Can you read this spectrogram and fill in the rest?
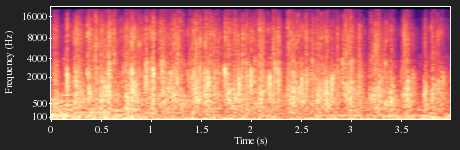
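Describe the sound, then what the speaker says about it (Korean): A hall full of constituents applauds at a lawmaker's legislative report meeting, with dense, loud and sustained clapping that holds steady from start to finish. "이거는 박수 치셔도 됩니다"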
